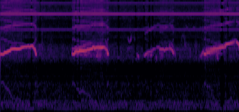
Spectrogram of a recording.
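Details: Osprey at a nest while adults feed a small fish to the chicks; four drawn-out, slightly rising whistles, each ending in a downward flick, roughly one per second, over low wind noise.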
